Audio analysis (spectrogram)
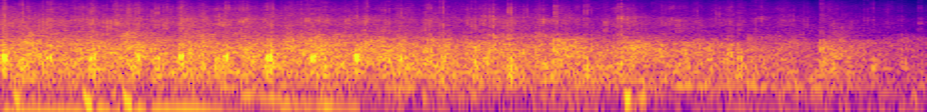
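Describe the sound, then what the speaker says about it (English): Applause from a crowd for an opponent at a live Flesh and Blood trading card game event, a steady clapping wash lasting the whole stretch at moderate loudness. "round of applause to our opponent."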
